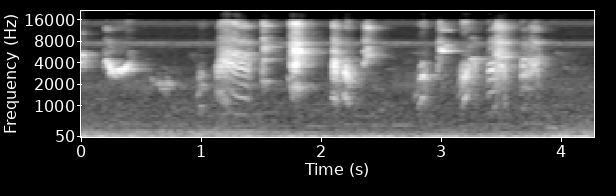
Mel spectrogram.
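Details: Wild long-tailed shrike in full song, a dense scratchy mix of rasps, sharp chirps and short downslurred whistles tumbling irregularly, faint steady electronic whine in the background.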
